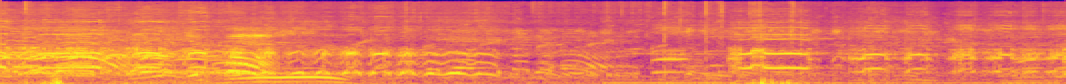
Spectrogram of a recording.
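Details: Several Kukuak Balenggek roosters at a crowing contest final, class boko, at Sirukam Dairy Farm in Solok regency, trading long stepped crows that rise and fall, overlapping one another, with a steady low hum beneath.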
